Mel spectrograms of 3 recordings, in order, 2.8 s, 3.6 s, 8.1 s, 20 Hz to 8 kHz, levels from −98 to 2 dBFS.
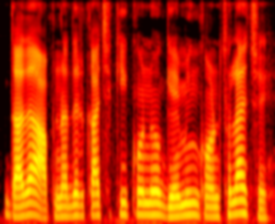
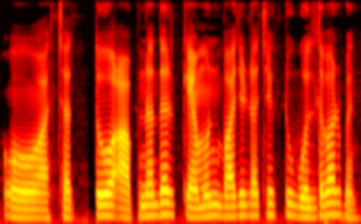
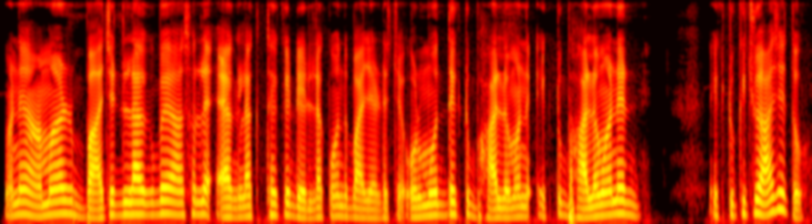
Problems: background sounds at intervals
